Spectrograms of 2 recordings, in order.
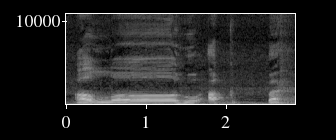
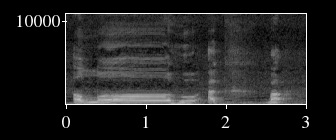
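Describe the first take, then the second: First: The b in akbar is doubled and held. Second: The b in akbar is a single plain b. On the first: The speaker calls it wrong. "Ba-nya ditasydidkan" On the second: The speaker calls it right. "yang benar"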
